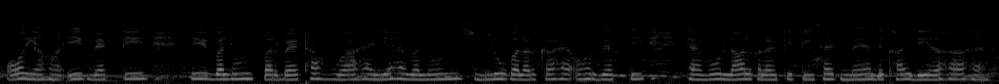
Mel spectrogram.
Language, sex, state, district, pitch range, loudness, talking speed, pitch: Hindi, female, Bihar, Begusarai, 225-245 Hz, -46 LUFS, 175 wpm, 235 Hz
